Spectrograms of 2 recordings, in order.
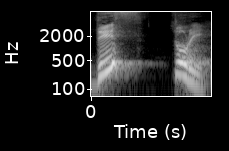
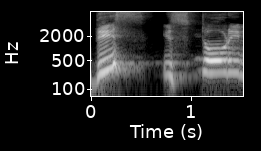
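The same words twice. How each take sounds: First: The two s sounds merge into one. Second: Both s sounds are pronounced separately. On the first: The speaker calls it right. "দুইটা এস আমরা উচ্চারণ করব না" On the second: The speaker calls it wrong. "দিস স্টোরি না বলে"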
